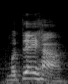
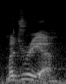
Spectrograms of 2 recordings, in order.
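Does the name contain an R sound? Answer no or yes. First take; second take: no; yes. First: The name is said without an R sound. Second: The name is said with an R sound. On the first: The speaker calls it right. "that's it" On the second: The speaker calls it wrong. "No, there's no R in it"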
